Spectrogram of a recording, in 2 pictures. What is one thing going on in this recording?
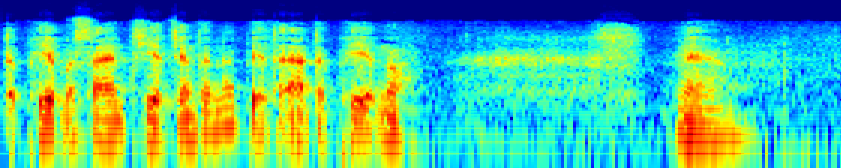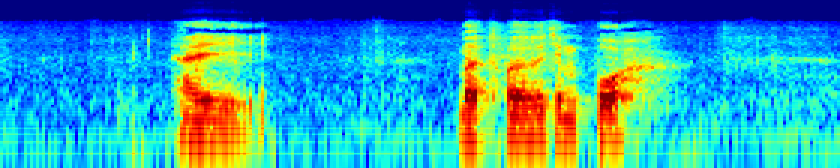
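A man speaks calmly and steadily, close to a microphone, with pauses.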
